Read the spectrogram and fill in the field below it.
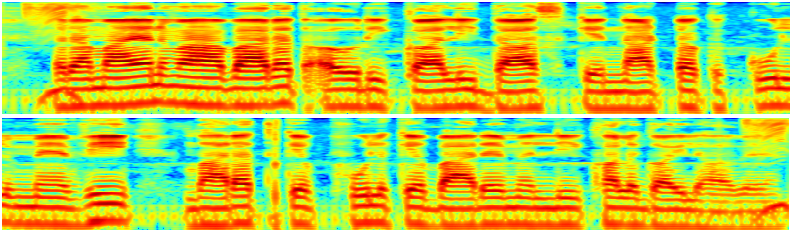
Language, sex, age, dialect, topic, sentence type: Bhojpuri, male, <18, Northern, agriculture, statement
